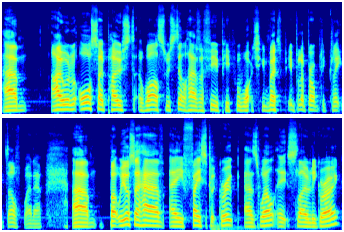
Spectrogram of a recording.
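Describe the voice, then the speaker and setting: A man co-hosting a casual live stream, easygoing and quick to laugh. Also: on the high side, steady tone, fairly bright tone. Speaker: co-host.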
